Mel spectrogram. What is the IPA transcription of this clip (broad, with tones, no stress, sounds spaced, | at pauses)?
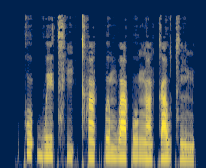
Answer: k o˦ ʔ b w e˧ t͡sʰ i˨ ʔ kʰ ã˨ k̚ p ə˧ m w a˧ p o˧ ŋ ã˨˩ k a˧ w t͡s ĩ˨˩ n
